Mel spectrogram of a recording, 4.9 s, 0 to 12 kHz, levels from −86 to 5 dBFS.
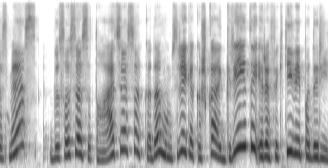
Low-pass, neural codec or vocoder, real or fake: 10.8 kHz; codec, 24 kHz, 3.1 kbps, DualCodec; fake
